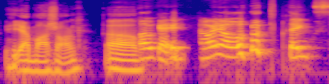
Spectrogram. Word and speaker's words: mahjong: I don't even know how to pronounce. Yeah, mahjong.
